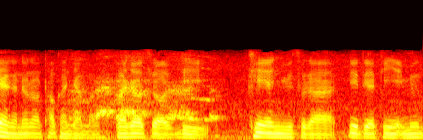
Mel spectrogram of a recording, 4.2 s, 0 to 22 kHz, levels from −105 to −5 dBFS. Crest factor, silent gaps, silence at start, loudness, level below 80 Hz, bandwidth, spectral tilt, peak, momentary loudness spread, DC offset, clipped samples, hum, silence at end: 18 dB; none; 0 s; -23 LUFS; -44 dBFS; 5.2 kHz; -10.5 dB/octave; -6 dBFS; 7 LU; under 0.1%; under 0.1%; none; 0 s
